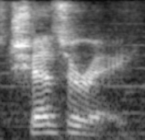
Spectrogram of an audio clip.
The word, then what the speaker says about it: Cesare: agree with the saucy i only agree with the modern italian interpretation of that name which is cesare and so uh i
